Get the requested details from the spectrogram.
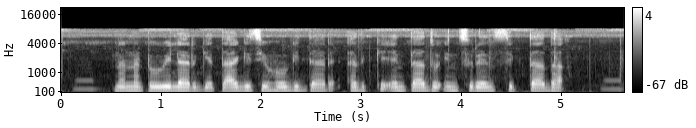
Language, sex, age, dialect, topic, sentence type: Kannada, male, 41-45, Coastal/Dakshin, banking, question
